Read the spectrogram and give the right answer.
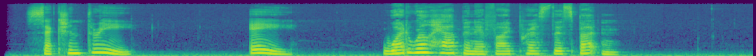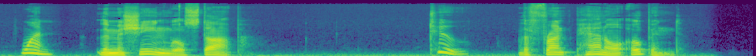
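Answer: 1: The machine will stop.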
